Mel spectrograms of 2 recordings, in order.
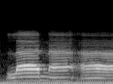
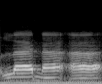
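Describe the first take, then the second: The two takes are said the same way.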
